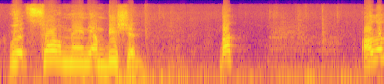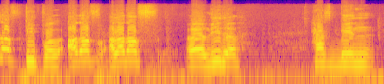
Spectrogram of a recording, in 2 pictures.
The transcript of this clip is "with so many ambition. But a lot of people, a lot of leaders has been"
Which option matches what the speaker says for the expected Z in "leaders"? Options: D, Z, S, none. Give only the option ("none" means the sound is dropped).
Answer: none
